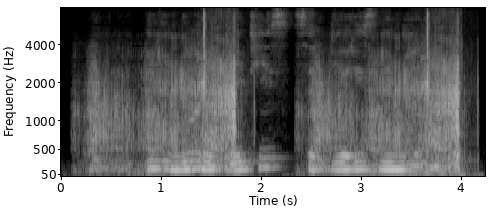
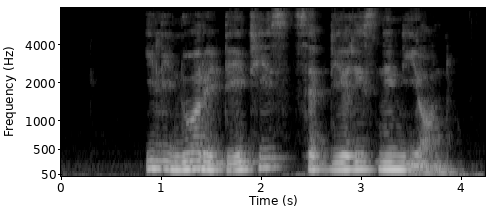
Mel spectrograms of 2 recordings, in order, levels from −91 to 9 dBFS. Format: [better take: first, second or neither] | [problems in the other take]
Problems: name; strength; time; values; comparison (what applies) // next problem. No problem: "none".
second | background sound (Zipper (clothing)); 2 dB below the speech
